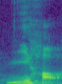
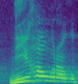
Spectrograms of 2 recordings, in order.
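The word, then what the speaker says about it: 你好: 라는 말은 중국어로 니하오 하죠. 니하오는 한자이고요. 한자 외에서 이 발음 표시하는 거 따로 있습니다.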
